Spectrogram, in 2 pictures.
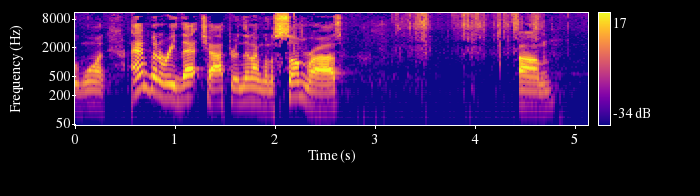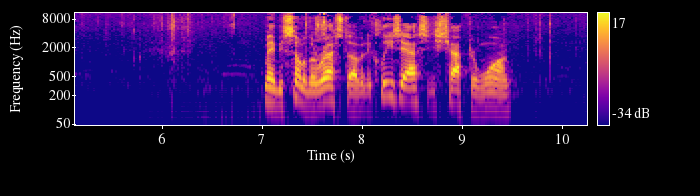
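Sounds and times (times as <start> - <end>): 
speech: 0.0 - 2.8, 4.4 - 4.9, 7.0 - 9.6
thin Bible pages rustling as turned with dry fingers: 2.1 - 8.0, 9.0 - 10.2.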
